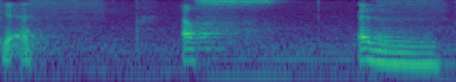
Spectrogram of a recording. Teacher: عدم إحكام حصر الصوت في المخرج فيخرج الصفير كالتفشي · Term: أخطاء النطق بالصفير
